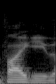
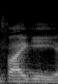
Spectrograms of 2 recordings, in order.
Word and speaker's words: Feige: Man, is that how you say that name? – Feige? – Yeah. – Yeah. – I have been saying that wrong. – What are you saying? Like Feige or something? – No, I was like Kevin Feig.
